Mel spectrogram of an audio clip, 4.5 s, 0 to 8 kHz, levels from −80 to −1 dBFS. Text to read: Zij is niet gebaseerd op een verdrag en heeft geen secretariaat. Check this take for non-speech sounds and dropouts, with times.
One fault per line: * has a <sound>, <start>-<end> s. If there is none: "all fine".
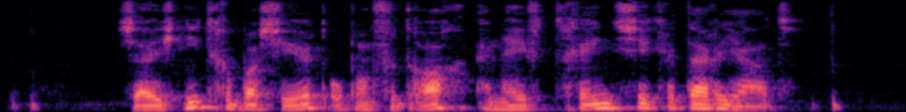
all fine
